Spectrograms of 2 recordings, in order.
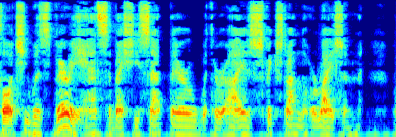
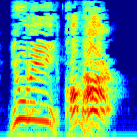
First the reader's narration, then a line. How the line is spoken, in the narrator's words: roared the old man from the well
